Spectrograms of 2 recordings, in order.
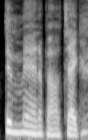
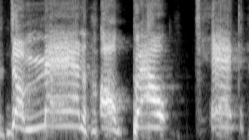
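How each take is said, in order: First: Said in the usual way. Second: High shout with MAN and ABOUT drawn out; WWE promo. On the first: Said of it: "not the man about tech". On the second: Shown as a demonstration. Streamer showing how his catchphrase goes, shouted WWE promo. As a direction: stretch it slowly like a wrestling announcer. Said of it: "cut like a W W E promo".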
